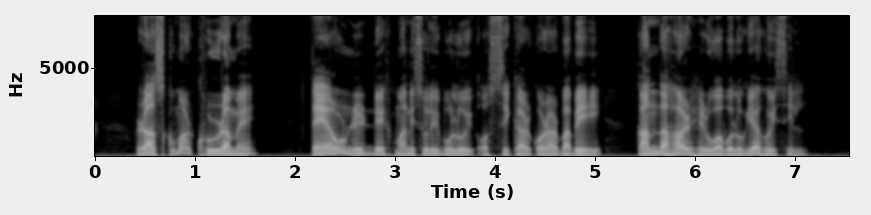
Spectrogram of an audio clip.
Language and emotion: Assamese, neutral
